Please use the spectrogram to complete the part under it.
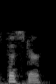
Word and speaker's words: Pfister: It's spelled P-F-I-S-T-E-R, and I'm staying there next week. The Hotel Fister.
